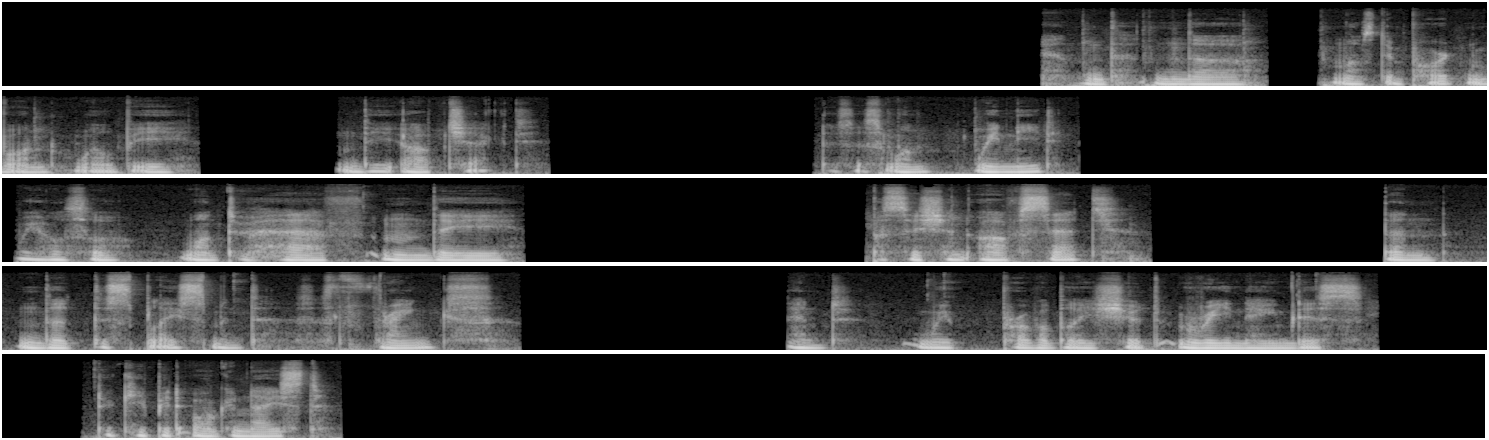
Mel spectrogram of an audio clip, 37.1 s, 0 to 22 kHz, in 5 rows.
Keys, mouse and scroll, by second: 0.9-2.0 scroll up 1, 2.0-2.6 scroll up 1, 2.6-3.4 scroll up 1, 3.4-4.8 middle drag, 4.8-5.3 scroll down 2, 5.3 middle click, 5.7-6.1 scroll down 2, 6.1 middle click, 6.6-7.5 scroll down 1, 7.5-8.9 middle drag, 8.9-11.8 drag, 11.8-12.2 scroll up 4, 12.2-12.9 middle drag, 12.9-13.6 scroll up 3, 13.6 middle click, 14.2-14.7 scroll down 2, 14.7-16.6 scroll up 2, 16.6-19.5 drag, 19.5-21.6 middle drag, 21.6-23.9 drag, 23.9-24.9 middle drag, 24.9 click, 26.8 click, 27.8 scroll down 1, 28.7 click, 29.9-33.0 drag, 34.8 f.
